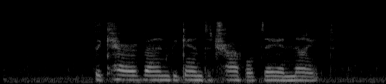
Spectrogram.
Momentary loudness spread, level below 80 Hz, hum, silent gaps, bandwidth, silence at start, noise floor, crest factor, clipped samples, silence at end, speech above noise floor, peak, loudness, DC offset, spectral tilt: 11 LU; -78 dBFS; none; none; 8 kHz; 0.05 s; -62 dBFS; 14 dB; under 0.1%; 0 s; 22 dB; -26 dBFS; -40 LUFS; under 0.1%; -5 dB/octave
